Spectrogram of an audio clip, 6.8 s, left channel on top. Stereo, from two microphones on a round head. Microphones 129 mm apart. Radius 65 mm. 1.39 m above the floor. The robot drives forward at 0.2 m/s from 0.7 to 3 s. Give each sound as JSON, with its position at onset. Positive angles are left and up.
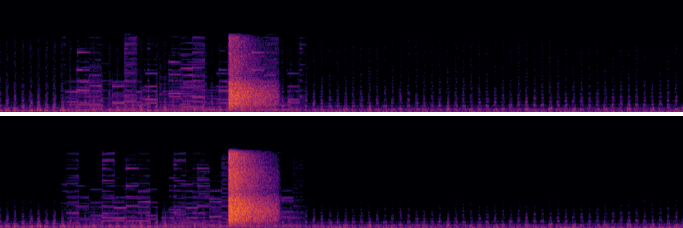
{"t": 0.0, "sound": "a helicopter", "side_deg": 55}
{"t": 2.3, "sound": "a clap", "side_deg": -75}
